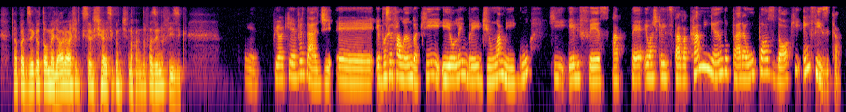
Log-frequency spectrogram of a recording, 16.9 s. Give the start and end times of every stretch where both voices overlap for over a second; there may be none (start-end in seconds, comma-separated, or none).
none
